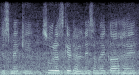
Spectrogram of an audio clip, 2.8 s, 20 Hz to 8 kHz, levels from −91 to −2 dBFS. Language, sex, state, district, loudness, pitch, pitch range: Hindi, female, Uttar Pradesh, Lucknow, -17 LUFS, 240 Hz, 220-245 Hz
